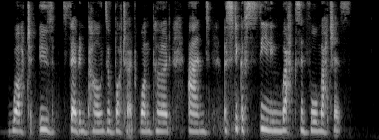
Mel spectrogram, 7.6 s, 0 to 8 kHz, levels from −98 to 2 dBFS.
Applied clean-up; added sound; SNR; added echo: neural mask model DeepFilterNet 3.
